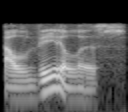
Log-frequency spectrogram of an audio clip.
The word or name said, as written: alveolus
